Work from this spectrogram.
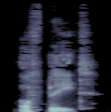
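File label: "offbeat", Australian English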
